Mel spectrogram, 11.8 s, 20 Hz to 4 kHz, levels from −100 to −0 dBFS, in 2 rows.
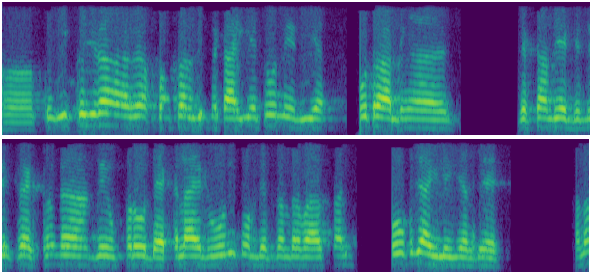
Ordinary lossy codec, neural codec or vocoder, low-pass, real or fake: MP3, 32 kbps; none; 3.6 kHz; real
